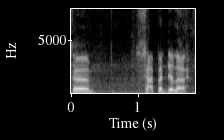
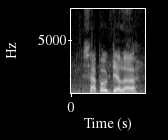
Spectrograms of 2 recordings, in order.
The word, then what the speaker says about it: sapodilla: And it's Sapodilla, or Sapodilla. It's pronounced two ways. One that's easy, Sapodilla, and another way, slightly, the dilla at the end is pronounced a little bit different in another way.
